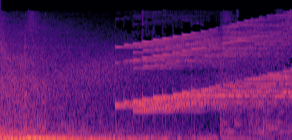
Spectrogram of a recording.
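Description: An electronic telephone ring tone for an incoming call to the Swedish radio show Karlavagnen enters about a third of the way in, a bright sustained tone that climbs steadily in pitch over a low rumbling bed, loud, with no talking.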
